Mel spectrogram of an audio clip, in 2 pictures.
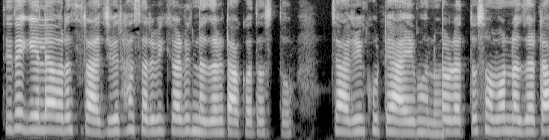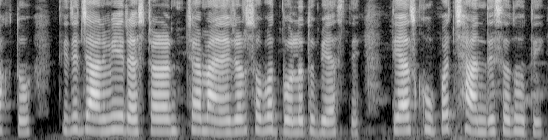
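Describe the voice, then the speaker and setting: A woman narrating a serialized story in a steady, even reading voice. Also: high voice, a little fast, dry recording. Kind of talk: read-aloud story narration.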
